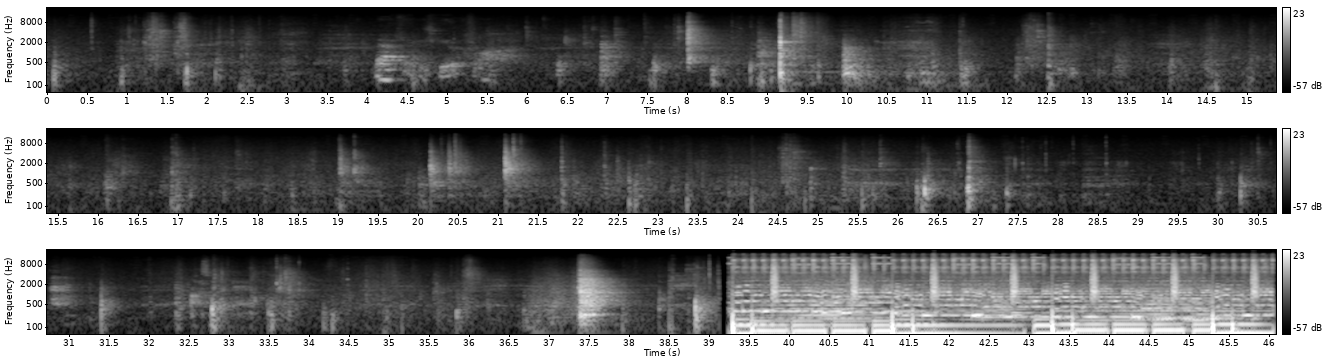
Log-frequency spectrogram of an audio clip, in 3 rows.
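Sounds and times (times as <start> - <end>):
loud music with steady beat: 39.3 - 46.0.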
